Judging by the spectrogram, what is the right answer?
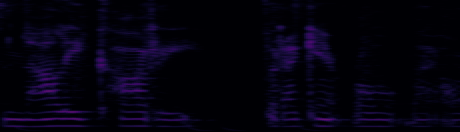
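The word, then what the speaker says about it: Nallikari: and we walked to this beach called, like, Nalikari. I think that's what it is. Also wrong. It's pronounced Nalikari, but I can't roll my R's.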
